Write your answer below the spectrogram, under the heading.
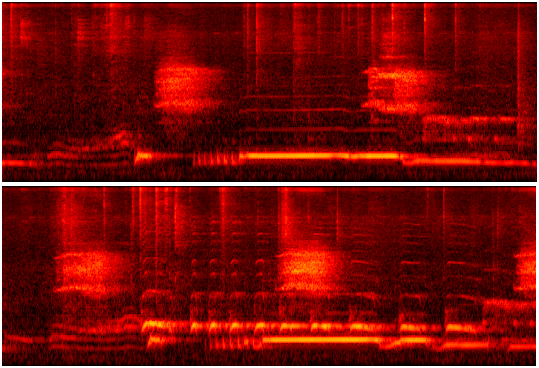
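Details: Barbary dove of the puter pelung type, used as a lure for young birds, giving drawn-out level coos that drop a step at their ends, repeated in two long phrases broken by short harsh rasps.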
